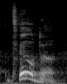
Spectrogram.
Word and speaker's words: tilde: He said tilde. I'll pronounce tilde.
